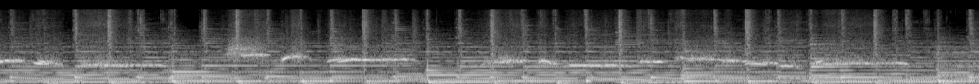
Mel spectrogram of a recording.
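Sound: whistling a tune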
